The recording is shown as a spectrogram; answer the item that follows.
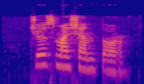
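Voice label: "чӧсмасянтор", Komi, female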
